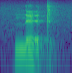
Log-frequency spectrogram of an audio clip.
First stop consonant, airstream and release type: plain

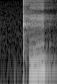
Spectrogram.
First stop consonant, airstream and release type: aspirated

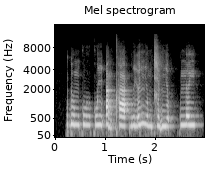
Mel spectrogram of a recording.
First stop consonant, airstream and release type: implosive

